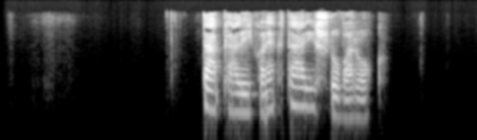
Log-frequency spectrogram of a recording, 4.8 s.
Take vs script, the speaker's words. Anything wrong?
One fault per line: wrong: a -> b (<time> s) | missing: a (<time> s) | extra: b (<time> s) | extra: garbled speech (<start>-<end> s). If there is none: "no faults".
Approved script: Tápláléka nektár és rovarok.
no faults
